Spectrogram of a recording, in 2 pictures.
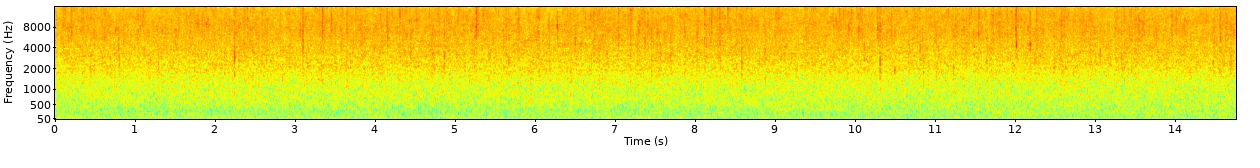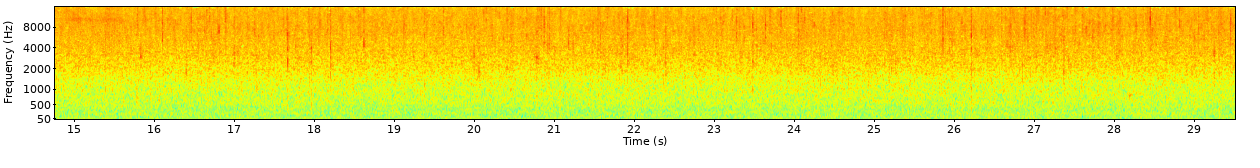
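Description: Steady light rain falling, with scattered drops ticking close by.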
